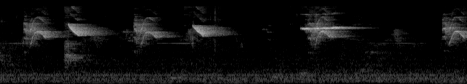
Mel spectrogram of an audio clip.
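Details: Tame seven-coloured sunbird in Tân Phú district, Vietnam, 23 July 2022, sings, dances and spars: a quick string of high, slurred chirps roughly every half second, one ending in a sharp level whistle, then a final chirp.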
